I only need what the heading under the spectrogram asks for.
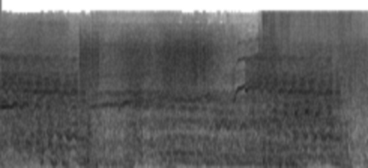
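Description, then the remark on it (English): Several wild horses, driven into a river to flush out electric eels, neigh and whinny loudly over a dense, continuous churn of hooves splashing through water. The commotion runs throughout without a pause, and no one speaks. “To catch them, locals suggested they drive wild horses into the river, which brought the eels out from the river mud and resulted in a violent confrontation of eels and horses.”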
